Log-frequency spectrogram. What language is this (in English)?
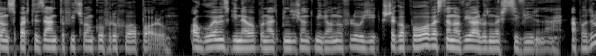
Polish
